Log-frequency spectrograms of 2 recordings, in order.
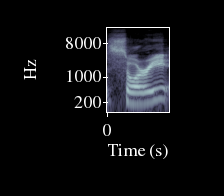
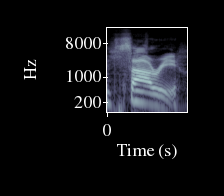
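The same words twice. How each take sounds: First: "sorry" with a rounded "sore" vowel; Canadian "sorry". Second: "sorry" with an open "sah" vowel; American "sorry". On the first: Canadian compares two pronunciations, "sorry" as SORE-ee. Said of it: "I don't get it". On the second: Canadian compares two pronunciations, "sorry" as SAH-ree. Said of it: "Which one's". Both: Shown as a demonstration.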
